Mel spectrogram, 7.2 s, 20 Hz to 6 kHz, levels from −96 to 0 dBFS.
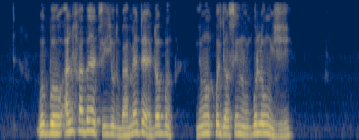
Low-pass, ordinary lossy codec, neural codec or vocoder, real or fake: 5.4 kHz; none; codec, 16 kHz, 8 kbps, FunCodec, trained on LibriTTS, 25 frames a second; fake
